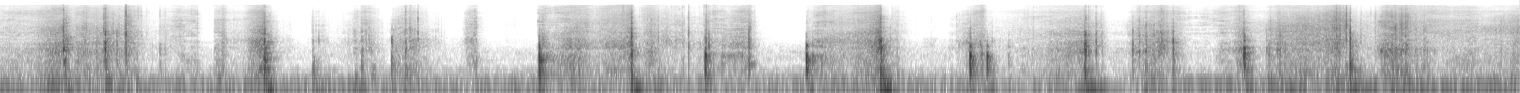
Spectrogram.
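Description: A handheld rocker blade chops and cuts into a tray of kinetic sand. A quick, irregular series of short, crisp, crunchy chops rings out, each a bright, gritty burst that dies away almost instantly over a soft low background.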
